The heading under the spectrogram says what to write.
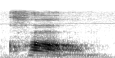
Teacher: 요거 같은 경우는 오 발음입니다. 사실은 오 발음과 어 발음의 중간 발음 정도 되는 것 같습니다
